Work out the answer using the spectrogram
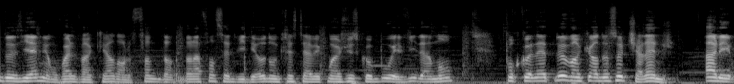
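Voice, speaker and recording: Chatty man with faint music. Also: medium pitch. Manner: lively, chatty, with many fillers and restarts. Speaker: video creator judging a contest. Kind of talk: casual video commentary.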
